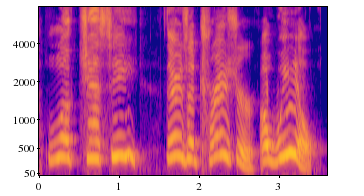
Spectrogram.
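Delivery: joyful, very high-pitched, loud, happy cry. Benny, walking behind his two sisters, calls to jessie; happy cry. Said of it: "he cried happily".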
